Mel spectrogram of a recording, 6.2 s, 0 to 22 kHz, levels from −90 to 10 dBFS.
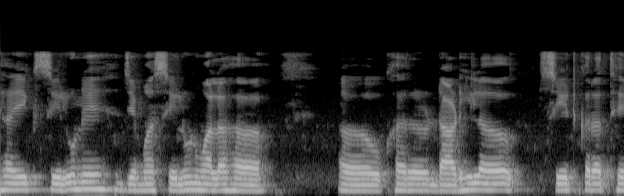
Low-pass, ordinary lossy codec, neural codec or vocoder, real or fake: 7.2 kHz; none; none; real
